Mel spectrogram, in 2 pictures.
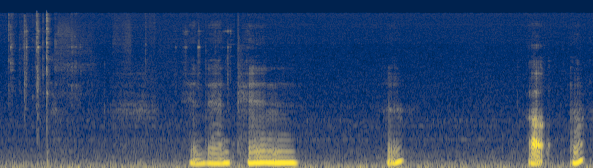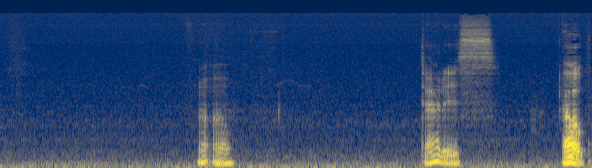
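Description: Small metal parts click softly as they are handled.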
